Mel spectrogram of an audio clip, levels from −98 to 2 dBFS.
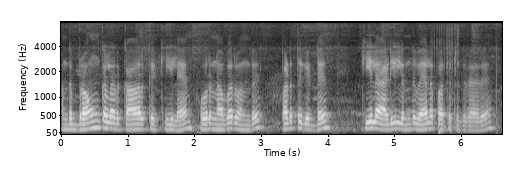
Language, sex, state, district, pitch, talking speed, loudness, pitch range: Tamil, male, Tamil Nadu, Kanyakumari, 145 Hz, 120 wpm, -18 LUFS, 135-160 Hz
